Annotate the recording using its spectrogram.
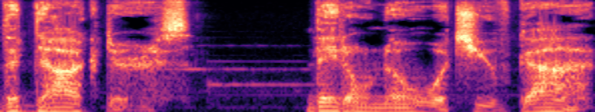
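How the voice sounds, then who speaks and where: A man's raspy, put-on character voice over faint background music. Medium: read story. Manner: laconic, detached.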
